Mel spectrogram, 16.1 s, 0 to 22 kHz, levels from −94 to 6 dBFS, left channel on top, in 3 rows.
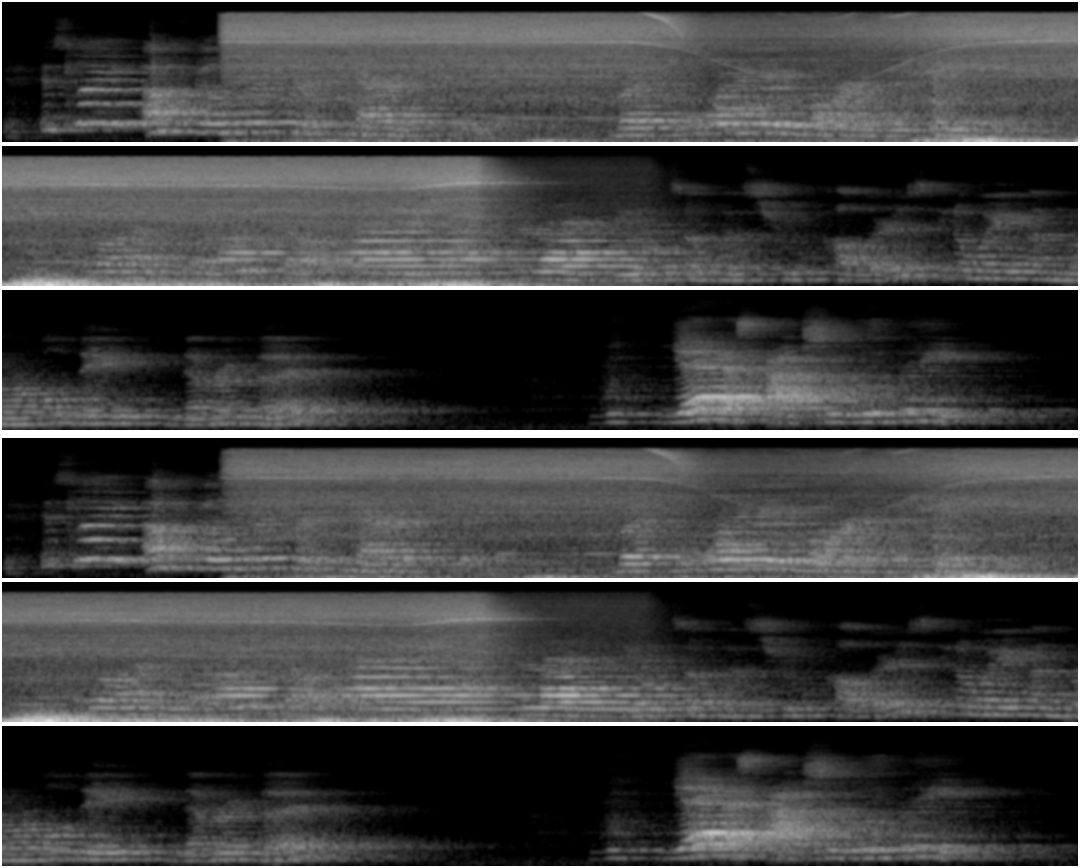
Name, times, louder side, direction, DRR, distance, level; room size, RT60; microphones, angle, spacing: voice 1, 0.2-2.5 3.0-5.1 5.7-12.3, right 1 dB, 60° left, -7 dB, 1.3 m, -40 dB
sound 1, 1.1-7.8, left 2 dB, 80° left, 0.6 m, -24 dB
sound 2, 3.6-8.6, right 2 dB, 85° right, 0.9 m, -36 dB
voice 2, 13.8-15.5, equal, 20° left, -5 dB, 0.4 m, -30 dB
4.4 x 3.2 x 2.3 m, 1.3 s
head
